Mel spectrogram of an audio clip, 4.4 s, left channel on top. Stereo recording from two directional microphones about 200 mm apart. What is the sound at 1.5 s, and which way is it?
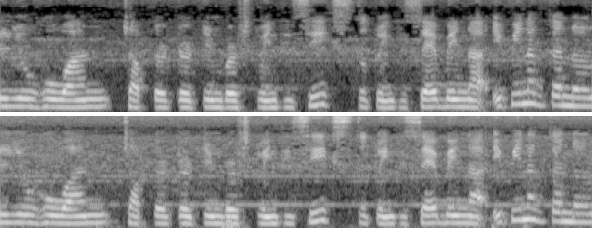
Speech, 60° left (ahead or behind).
